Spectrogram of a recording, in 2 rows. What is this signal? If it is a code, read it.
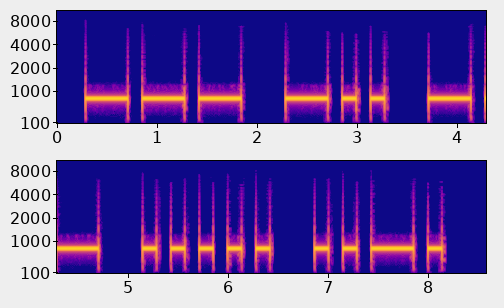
Morse code, heard as a keyed tone, about 8 wpm, 800 Hz. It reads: ODM5F
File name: LEZIONI / 8 YJ45 / 8 YJ45 8wpm 3214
